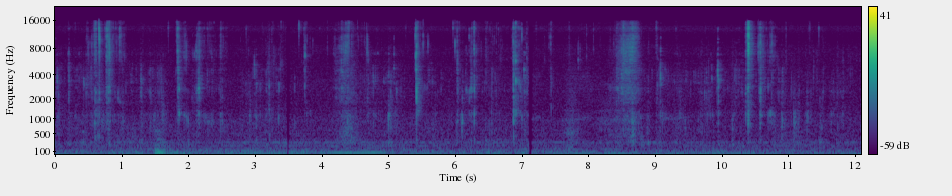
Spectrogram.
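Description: Close-up eating sounds: vermicelli noodles being chewed and slurped, a string of soft, wet mouth clicks and smacks.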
